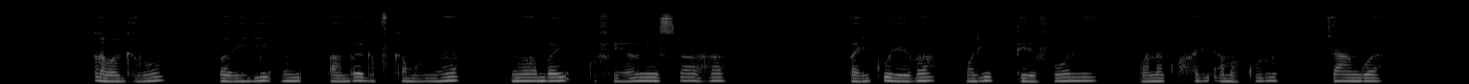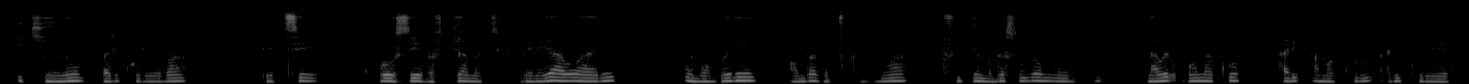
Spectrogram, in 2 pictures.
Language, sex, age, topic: Kinyarwanda, male, 18-24, government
